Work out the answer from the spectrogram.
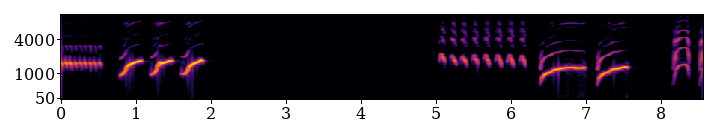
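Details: Loud whistled song of a black-throated laughingthrush: a fast trill, three rising slurred whistles, a rapid string of short notes, then long drawn whistles and brief upswept calls.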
